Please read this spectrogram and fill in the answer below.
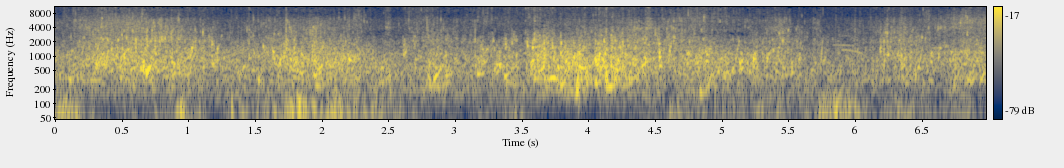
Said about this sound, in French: Les bateaux à moteur pour circuler entre les îles face au village, les quatre roues, les motoneiges, les hélicoptères et les avions font partie du paysage sonore de Tête à la Baleine. Leur bruit devient presque un bruit blanc, présent à toute heure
